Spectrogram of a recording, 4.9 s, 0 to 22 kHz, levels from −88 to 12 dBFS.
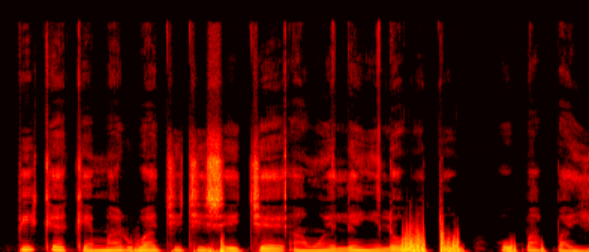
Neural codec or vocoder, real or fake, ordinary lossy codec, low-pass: none; real; none; none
